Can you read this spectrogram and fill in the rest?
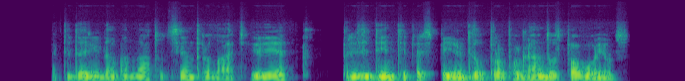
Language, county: Lithuanian, Panevėžys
